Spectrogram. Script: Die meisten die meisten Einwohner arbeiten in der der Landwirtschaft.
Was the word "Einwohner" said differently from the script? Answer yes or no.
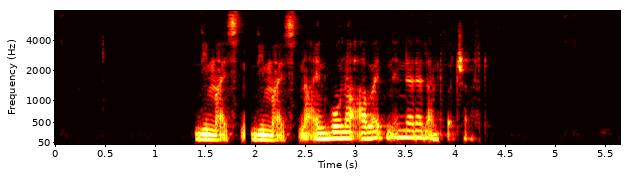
no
